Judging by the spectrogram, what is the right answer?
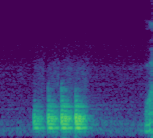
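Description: Four quick knocks land on a door in a fast even sequence, dull and fairly close, followed by a short silence and the start of another sound.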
